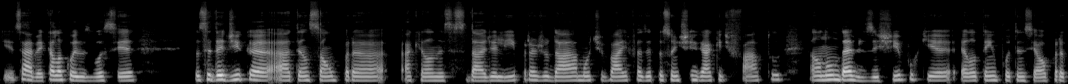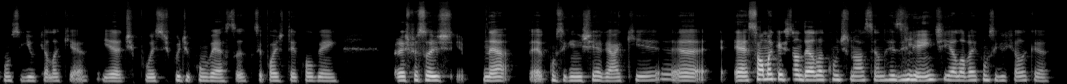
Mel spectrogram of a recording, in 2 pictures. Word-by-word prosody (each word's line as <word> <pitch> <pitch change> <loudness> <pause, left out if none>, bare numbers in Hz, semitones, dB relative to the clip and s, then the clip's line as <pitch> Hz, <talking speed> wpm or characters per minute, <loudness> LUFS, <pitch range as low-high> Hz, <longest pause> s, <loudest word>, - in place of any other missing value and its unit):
sabe 170 - +1
aquela 205 +3 +3
coisa 185 -4 +2
de 170 - -9
você. 180 +1 -2 0.6
Você 200 +3 +1
dedica 215 -1 +5
a - - 0
atenção 190 0 -2
pra 185 -1 -3
aquela 180 -1 -4
necessidade 180 -1 -3
ali, 180 +1 -1
pra 200 +1 -4
ajudar 185 -1 0
a - - -1
motivar 190 -1 -2
e - - -4
fazer 190 -1 -3
a - - -6
pessoa 200 -1 -3
enxergar, 195 -1 -1
que 195 - -8
de 195 - -14
fato 220 +4 -7 0.3
ela 195 - 0
não 215 +2 +5
deve 200 -2 +6
desistir, 170 +6 -3
porque 195 -4 -3
ela 175 +1 0
tem 195 +1 -1
potencial 180 -3 -3
pra 180 +1 -3
conseguir 180 -1 -4
o 170 - -4
que 170 - -11
ela 170 +1 -3
quer, 180 - -7
e 160 - -4
é 160 -1 +3
tipo 165 +1 -5
esse 165 0 -2
tipo 190 - -1
de 180 - -4
conversa, 165 -3 -2
que - - -41
você - - -5
pode 175 -1 -1
ter 170 - -4
com 180 - -6
alguém, 170 -2 -2 0.5
pra - - +1
as 185 - +2
pessoas, 190 -1 +5 0.3
né, 180 -1 +3 0.4
conseguir 180 -2 -2
enxergar 180 -2 +1
que 185 +2 -3
é 180 -6 -1 0.2
é 190 0 +6
só 190 +4 +6
uma 240 +1 +7
questão 230 -1 +3
dela 205 0 +7
continuar 210 -3 -1
sendo 195 0 -3
resiliente, 210 0 +4
e 205 - +1
ela 190 -1 +3
vai 195 +1 +1
conseguir 200 -2 -4
o - - -12
que 180 - -23
ela 190 +1 -3
quer. 165 -4 -8
190 Hz, 215 wpm, -23 LUFS, 180-200 Hz, 0.6 s, uma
